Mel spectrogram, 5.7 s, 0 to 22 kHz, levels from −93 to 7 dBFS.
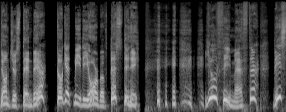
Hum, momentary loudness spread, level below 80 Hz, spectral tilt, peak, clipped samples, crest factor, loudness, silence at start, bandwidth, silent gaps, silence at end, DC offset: none; 11 LU; -60 dBFS; -4 dB/octave; -6 dBFS; under 0.1%; 18 dB; -23 LUFS; 0 s; over 20 kHz; none; 0 s; under 0.1%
